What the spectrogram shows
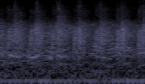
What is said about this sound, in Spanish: Escuchamos la ovación del Álvarez Claro.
